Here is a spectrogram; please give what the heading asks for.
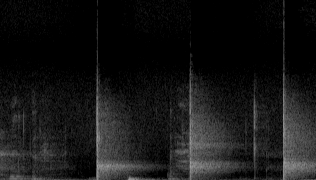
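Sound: hand clapping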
